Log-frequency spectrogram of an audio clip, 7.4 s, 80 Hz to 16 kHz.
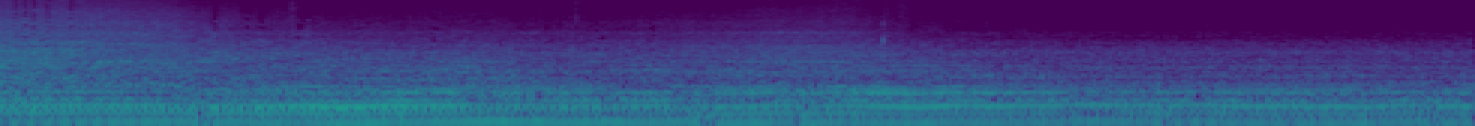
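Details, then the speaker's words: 1988 Toyota Corolla just after fitting a new carburetor, not yet fully warm: small four-cylinder holding a fast, even idle with no stumble; idle sits noticeably high and needs adjusting. "idling a little high and it's gonna need some adjustment, but I think we have just about done it."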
